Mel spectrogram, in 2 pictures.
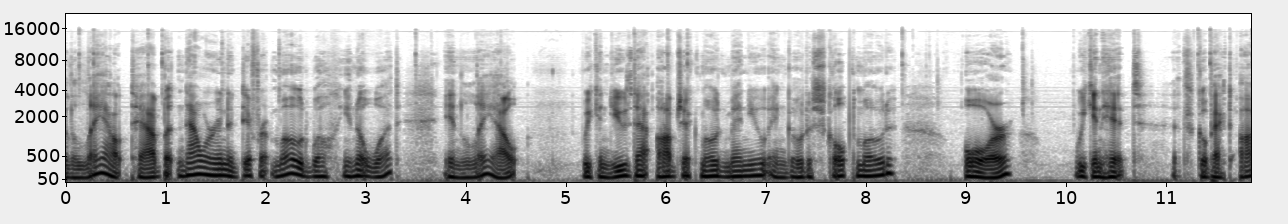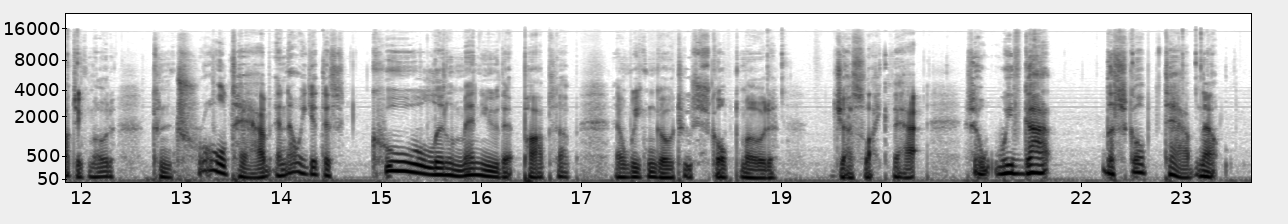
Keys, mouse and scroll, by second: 0.0 shift+middle click, 0.0 click, 3.3 click, 3.3 middle click, 5.8-8.3 drag, 11.1-11.8 drag, 13.1 ctrl+Tab, 22.9 click.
